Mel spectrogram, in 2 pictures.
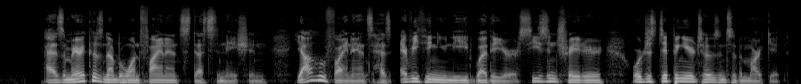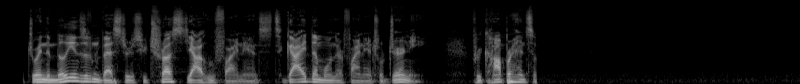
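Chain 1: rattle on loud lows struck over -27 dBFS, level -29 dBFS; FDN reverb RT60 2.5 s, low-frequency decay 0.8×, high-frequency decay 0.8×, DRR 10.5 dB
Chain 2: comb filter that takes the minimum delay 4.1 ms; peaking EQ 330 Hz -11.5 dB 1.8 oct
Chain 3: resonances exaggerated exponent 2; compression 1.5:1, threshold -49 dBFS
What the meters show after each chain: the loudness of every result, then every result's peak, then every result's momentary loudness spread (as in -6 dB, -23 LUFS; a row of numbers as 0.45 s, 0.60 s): -28.0 LUFS, -35.5 LUFS, -38.0 LUFS; -9.0 dBFS, -15.5 dBFS, -21.0 dBFS; 12 LU, 7 LU, 7 LU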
